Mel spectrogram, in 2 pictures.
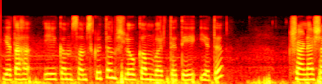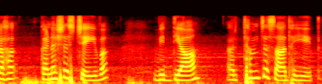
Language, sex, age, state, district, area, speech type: Sanskrit, female, 18-30, Karnataka, Dakshina Kannada, urban, spontaneous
